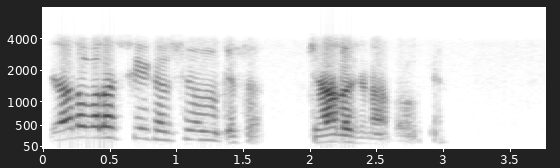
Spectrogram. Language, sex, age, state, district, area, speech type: Kashmiri, male, 18-30, Jammu and Kashmir, Budgam, rural, conversation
